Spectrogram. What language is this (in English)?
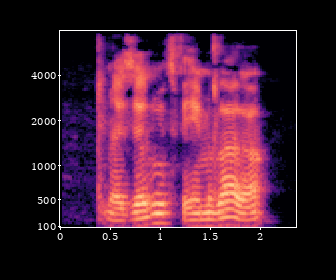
Kabyle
